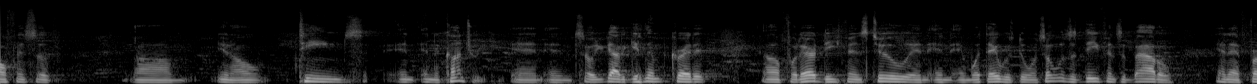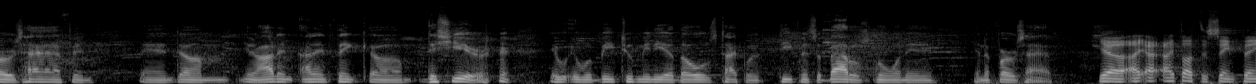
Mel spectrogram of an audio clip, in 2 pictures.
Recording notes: From the County Seat Sports Grille in Downtown Lillington, it's Camel Call Live.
